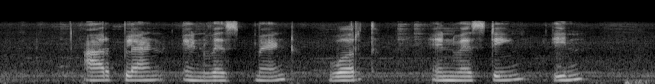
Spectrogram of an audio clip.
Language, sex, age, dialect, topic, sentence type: Marathi, female, 18-24, Standard Marathi, banking, question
